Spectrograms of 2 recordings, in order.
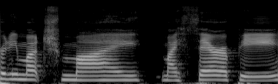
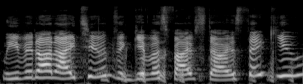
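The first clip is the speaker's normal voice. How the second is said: mock podcast plug; 4 semitones higher, 7 dB louder than usual.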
